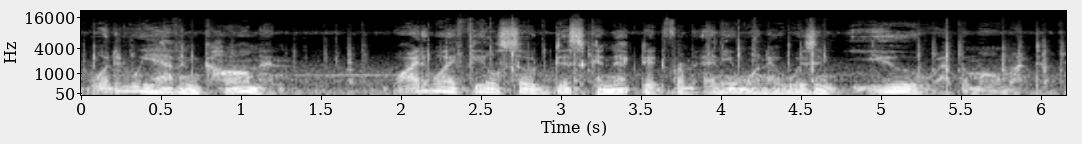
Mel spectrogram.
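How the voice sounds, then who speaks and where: A man's voice: fairly low pitch, normal speed, heavy background noise, close to an everyday voice. A man playing an earnest, lovestruck intellectual mutant in a motion comic, articulate and confiding. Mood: wistful. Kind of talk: motion comic letter narration.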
